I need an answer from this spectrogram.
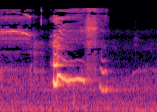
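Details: Irritated Chihuahua, kept from treats and food it keeps hearing about, lets out a short, high, tonal whimper that slides slightly downward, followed by a fainter second note, in a quiet room.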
